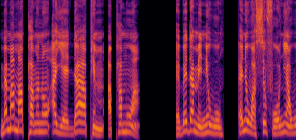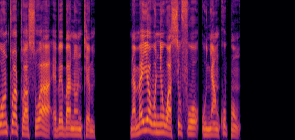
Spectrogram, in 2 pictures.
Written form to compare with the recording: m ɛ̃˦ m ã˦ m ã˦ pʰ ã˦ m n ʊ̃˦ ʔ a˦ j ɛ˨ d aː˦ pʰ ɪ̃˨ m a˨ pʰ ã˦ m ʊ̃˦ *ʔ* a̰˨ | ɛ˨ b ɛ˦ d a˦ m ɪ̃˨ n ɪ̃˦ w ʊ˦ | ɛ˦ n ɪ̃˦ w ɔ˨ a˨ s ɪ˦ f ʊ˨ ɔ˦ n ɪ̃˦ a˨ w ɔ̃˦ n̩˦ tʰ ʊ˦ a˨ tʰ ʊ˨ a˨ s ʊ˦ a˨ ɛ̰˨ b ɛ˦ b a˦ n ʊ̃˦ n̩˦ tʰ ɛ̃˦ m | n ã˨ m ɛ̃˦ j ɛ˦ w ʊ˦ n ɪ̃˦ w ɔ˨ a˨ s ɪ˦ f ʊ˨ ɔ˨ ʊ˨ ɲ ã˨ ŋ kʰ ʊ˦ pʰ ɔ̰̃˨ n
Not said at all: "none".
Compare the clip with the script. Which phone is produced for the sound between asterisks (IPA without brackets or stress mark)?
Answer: none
